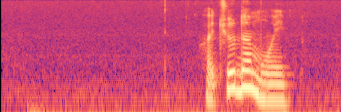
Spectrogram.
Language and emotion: Russian, neutral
